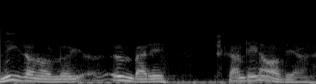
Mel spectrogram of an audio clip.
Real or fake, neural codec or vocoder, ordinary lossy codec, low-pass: fake; codec, 16 kHz, 8 kbps, FreqCodec, smaller model; Opus, 32 kbps; 7.2 kHz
